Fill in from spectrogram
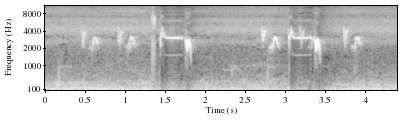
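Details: Prinia (prenjak, locally prenjak tamu or prenjak merah) giving two loud phrases of a level whistle ending in a lower burst, over a busy background of softer high chirps from other birds.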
